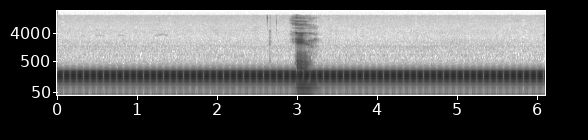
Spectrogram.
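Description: A steady low droning tone, pulsing rapidly and evenly in loudness, the kind of isochronic-style tone bed laid under hypnosis audio. About three seconds in, a brief sound slides sharply down in pitch.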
